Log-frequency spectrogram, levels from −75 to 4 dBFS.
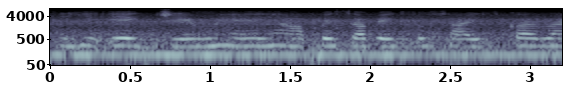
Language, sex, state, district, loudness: Hindi, female, Uttar Pradesh, Jyotiba Phule Nagar, -26 LUFS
